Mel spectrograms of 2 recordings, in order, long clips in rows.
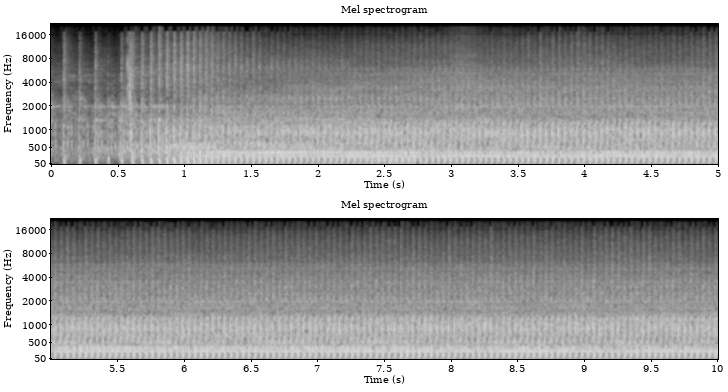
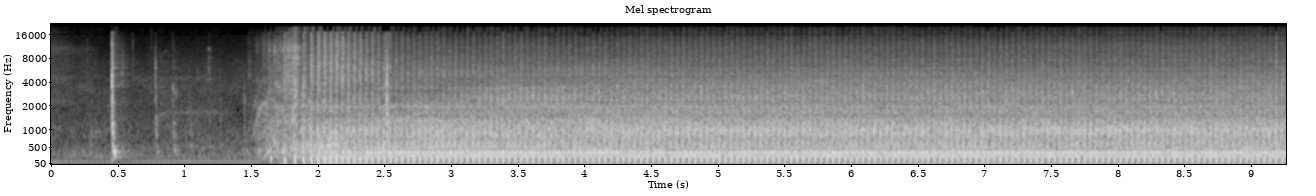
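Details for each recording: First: Old Mountfield 414 mower with a new spark plug and pull cord: it starts and settles to a fast idle with a faint hunting surge and won't restart from cold. A carburettor problem is suspected; a carb clean is planned. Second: Old Mountfield 414 (or 416) rotary mower, single-cylinder: catches from cold after a short pull and settles into an even steady buzz with no hunting or surging; it now runs normally with the right amount of fuel.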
